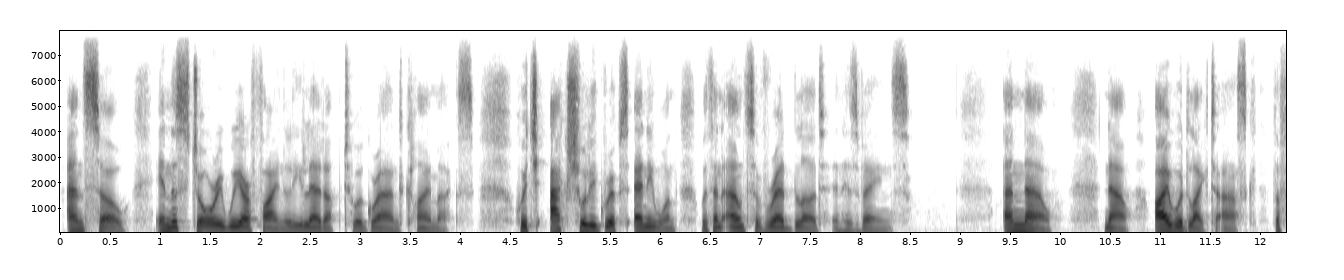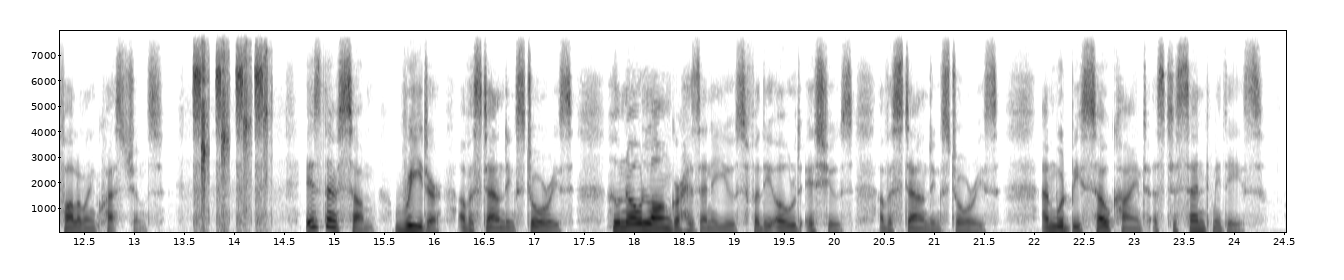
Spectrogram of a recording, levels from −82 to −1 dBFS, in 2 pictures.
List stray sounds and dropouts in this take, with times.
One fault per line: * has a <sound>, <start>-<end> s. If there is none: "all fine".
* has a laugh, 13.6-14.4 s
